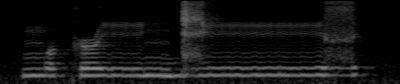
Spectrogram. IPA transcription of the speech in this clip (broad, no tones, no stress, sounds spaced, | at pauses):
m ʊ k ɹ iː ɲ d͡ʑ iː z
